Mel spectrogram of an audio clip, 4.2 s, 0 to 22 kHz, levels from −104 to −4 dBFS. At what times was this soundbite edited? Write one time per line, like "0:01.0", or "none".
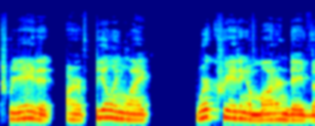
none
